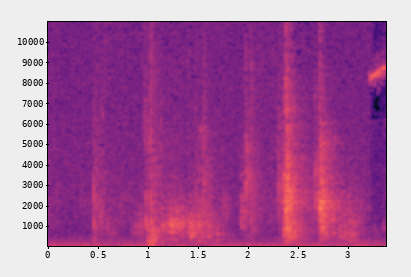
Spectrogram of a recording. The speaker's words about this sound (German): Es ist bestimmt unser Gast. Öffnest du ihm die Tür? Ja, ich gehe schon.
